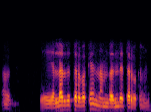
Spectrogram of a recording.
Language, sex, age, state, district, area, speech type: Kannada, male, 18-30, Karnataka, Davanagere, rural, conversation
